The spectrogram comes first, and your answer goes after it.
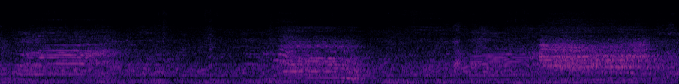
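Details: Cattle of Simmental and Limousin breeds at a livestock market, giving three separate drawn-out moos spaced several seconds apart, partly masked by dense background chatter and crowd noise.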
